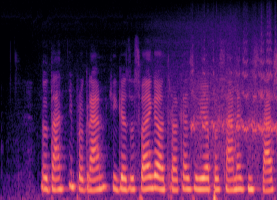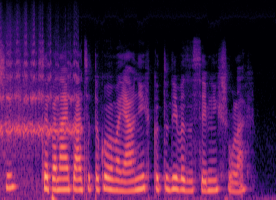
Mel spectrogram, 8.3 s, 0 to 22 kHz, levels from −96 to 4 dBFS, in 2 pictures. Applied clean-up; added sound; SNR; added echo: none; Accelerating, revving, vroom / Car; 18 dB; none.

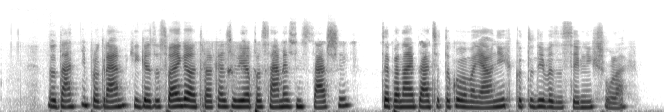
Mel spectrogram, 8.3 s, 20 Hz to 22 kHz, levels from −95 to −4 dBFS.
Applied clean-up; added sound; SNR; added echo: neural mask model DeepFilterNet 3.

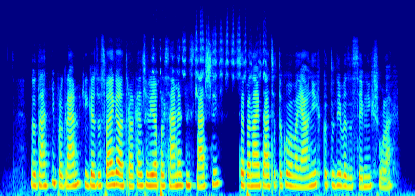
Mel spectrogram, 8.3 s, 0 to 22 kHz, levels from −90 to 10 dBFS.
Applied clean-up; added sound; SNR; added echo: neural mask model Resemble Enhance denoiser.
